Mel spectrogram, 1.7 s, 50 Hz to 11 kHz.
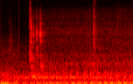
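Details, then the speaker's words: TCI H4M40 4x4 forklift, motor first powered up after connecting hot and ground: low labouring hum with scraping crunches as the motor slowly forces itself through rust and frees up. "there we go we're going we're going here it crunching through the rust"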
